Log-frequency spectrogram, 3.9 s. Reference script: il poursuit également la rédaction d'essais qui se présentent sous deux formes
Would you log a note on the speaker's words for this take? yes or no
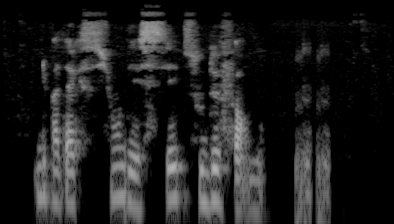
yes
